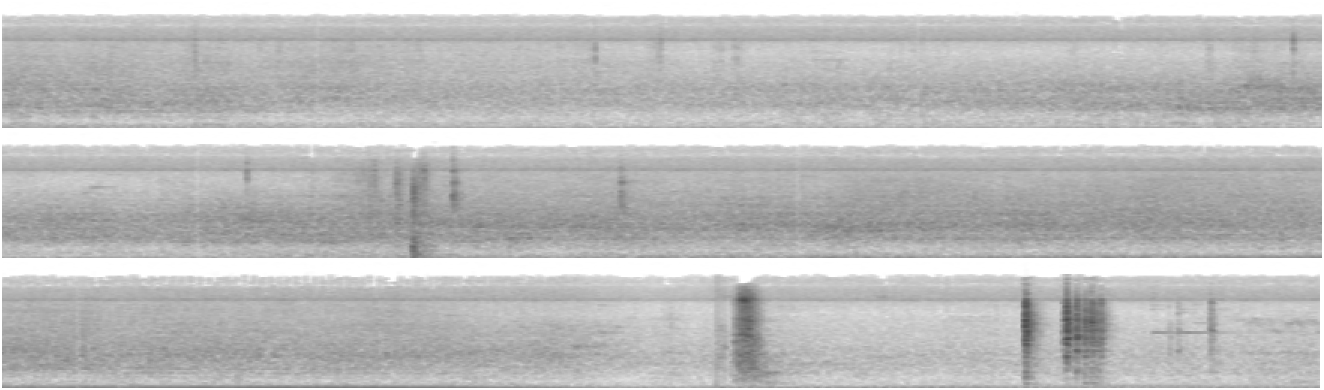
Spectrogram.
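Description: Steel wool rubbing on a small metal fishing-reel part, with a few light clicks of small parts being handled, about halfway and twice near the end. A low steady hum rises past the middle and fades a few seconds later.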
